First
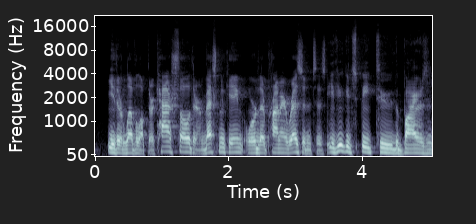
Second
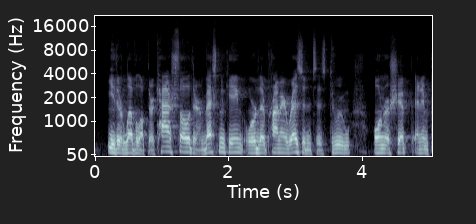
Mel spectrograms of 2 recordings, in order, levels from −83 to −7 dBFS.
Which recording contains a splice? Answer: first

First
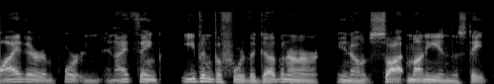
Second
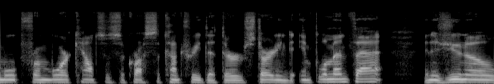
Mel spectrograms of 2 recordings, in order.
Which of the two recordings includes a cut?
first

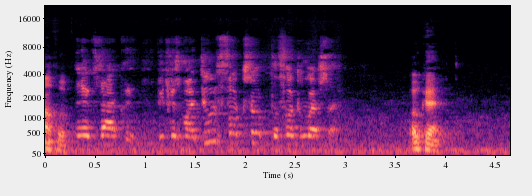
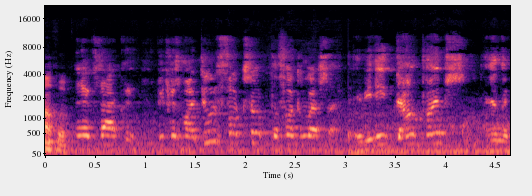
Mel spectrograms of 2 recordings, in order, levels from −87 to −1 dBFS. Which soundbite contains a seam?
second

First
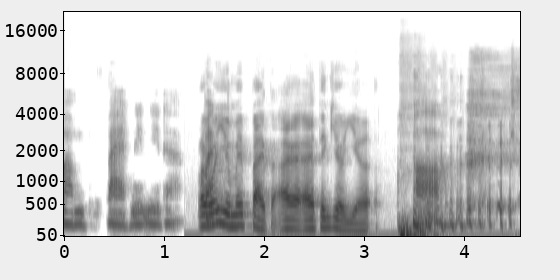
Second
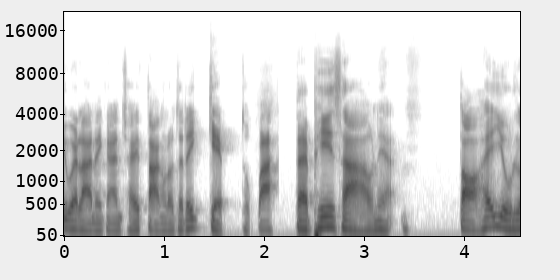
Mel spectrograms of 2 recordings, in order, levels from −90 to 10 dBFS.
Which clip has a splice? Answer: second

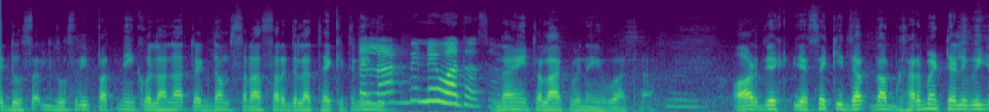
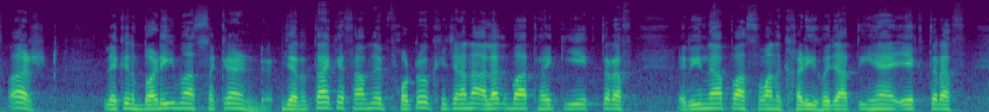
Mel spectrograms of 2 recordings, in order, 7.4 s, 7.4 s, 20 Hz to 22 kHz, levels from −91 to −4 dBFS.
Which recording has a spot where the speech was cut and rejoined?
second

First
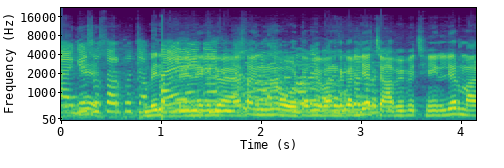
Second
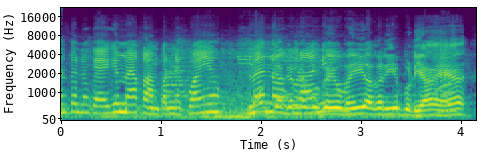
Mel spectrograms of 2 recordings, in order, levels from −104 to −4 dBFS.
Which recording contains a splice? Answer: first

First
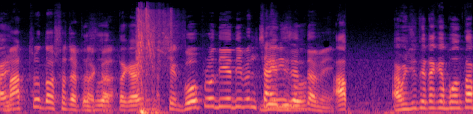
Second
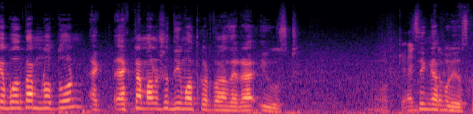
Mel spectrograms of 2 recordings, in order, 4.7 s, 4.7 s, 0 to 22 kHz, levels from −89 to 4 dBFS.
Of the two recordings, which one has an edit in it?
first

